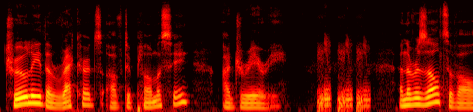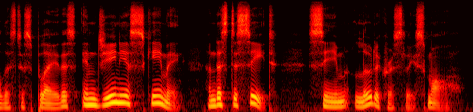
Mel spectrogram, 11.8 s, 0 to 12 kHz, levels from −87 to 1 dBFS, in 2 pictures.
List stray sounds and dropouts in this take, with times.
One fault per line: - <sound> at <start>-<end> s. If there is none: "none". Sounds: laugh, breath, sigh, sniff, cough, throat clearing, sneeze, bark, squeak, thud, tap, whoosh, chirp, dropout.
- laugh at 4.0-4.6 s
